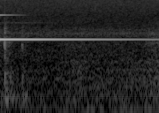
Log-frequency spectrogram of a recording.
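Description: A single soft electronic ding rings out once and fades slowly, a quiet notification chime with a thin, bright tone over faint background hiss and no voices.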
